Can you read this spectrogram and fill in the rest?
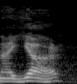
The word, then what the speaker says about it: hallar: We have encontrar and hallar. Hallar, the H is silent.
